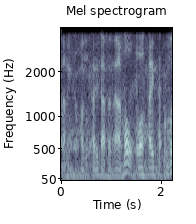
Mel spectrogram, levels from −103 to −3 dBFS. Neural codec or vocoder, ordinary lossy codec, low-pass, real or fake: codec, 16 kHz, 1 kbps, FreqCodec, larger model; none; 3.6 kHz; fake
